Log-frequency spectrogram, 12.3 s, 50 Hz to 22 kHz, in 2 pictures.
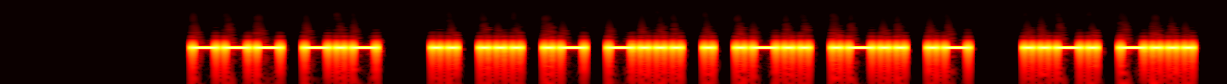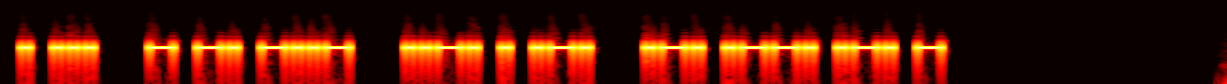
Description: Morse code, heard as a keyed tone, about 30 wpm, 700 Hz. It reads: OK ISABELLA FB ES TNX FER RPRT
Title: Practice QSO - Exchange 2 - Info - 30wpm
